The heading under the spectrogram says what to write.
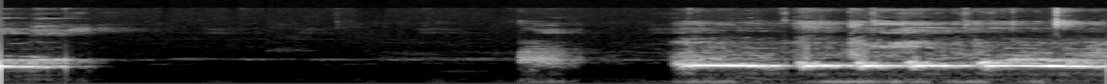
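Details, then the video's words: Trained crossbred zebra dove (perkutut) singing: a short coo, a faint note, then a sustained bubbling, trilled cooing phrase with a fine rhythmic pulse. "PERKUTUT CROSSING GACOR KARENA DIAJARI"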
